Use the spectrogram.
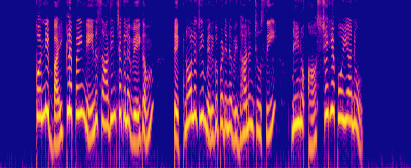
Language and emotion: Telugu, surprised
